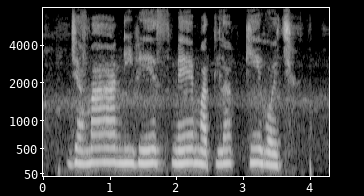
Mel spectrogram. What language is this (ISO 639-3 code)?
mai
